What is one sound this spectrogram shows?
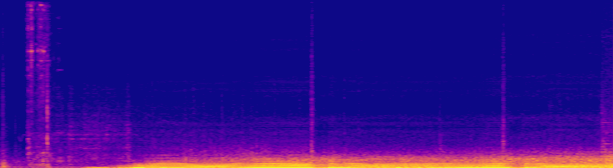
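A car engine roars and hums steadily as the car drives.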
